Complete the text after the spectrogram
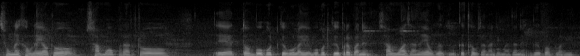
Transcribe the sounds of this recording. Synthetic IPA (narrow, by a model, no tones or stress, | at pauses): sɔŋnajkʰawnajawtʰɔsamɔpʰaɾatʰɔtʰɔ | edɔmbɔɦɔt̚ɡɯbɔlajɯbɔɦɔtɡɯbɾabanɯsamɔwazanajawɡɯɡɯtʰawzanatḭmazanɯ̰ɡɯbabɔlajɯ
